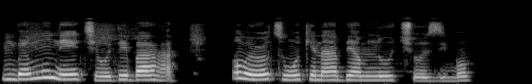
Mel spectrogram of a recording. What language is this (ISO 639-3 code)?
ibo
